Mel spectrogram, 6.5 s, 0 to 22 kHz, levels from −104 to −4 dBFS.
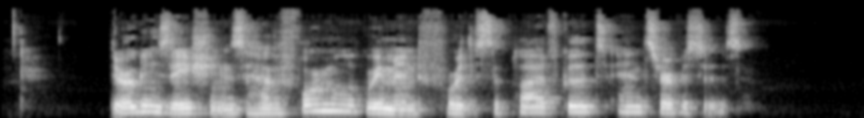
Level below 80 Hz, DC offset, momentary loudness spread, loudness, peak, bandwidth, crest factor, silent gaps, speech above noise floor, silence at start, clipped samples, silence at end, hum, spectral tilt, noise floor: -66 dBFS; under 0.1%; 10 LU; -20 LUFS; -4 dBFS; 16 kHz; 18 dB; none; over 70 dB; 0.85 s; under 0.1%; 0.9 s; none; -4 dB/octave; under -90 dBFS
